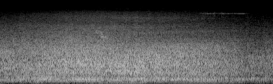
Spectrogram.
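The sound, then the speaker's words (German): A car drives by on the street at a crossroads, its broad road rumble and tyre hiss swelling loud mid-pass and easing only slightly afterward, with steady traffic noise throughout and no talking. “bleib stehen, ein Auto kommt.”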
